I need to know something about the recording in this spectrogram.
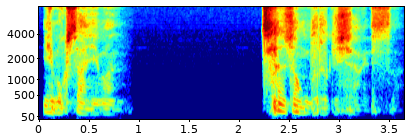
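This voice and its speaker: At a youth camp service, a middle-aged pastor delivers a sermon in a husky, lowish voice at normal speed. He tells the story dramatically and acts out each character's lines, swinging between shouts and hushed near-whispers.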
